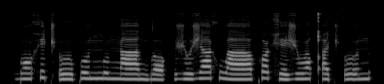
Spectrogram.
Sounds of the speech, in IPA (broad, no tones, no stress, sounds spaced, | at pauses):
ɡ ɔ x e t͡ʃʼ ʊː p oː n ŋ ʊː ŋ aː n d ɔ | ʒ ʊ ʒ aː x w aː qʷ i x e ʒ oː qʼ e t͡ʃʼ ʊː n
